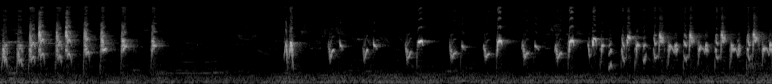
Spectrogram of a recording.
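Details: Long-tailed shrike in full song, used to stimulate other shrikes that are reluctant to sing: a quick run of rough chattering notes, a pause, then a long string of short warbled and chipping phrases.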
